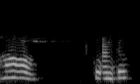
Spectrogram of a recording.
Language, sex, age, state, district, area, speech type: Odia, female, 18-30, Odisha, Ganjam, urban, conversation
